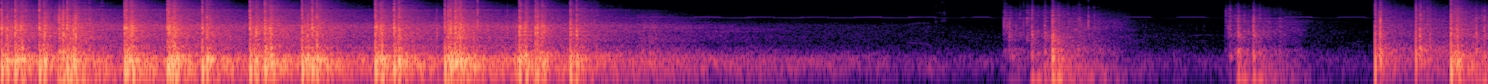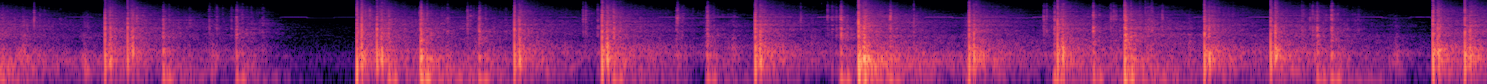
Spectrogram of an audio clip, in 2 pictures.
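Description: Fireworks burst with loud rapid bangs and crackles.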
